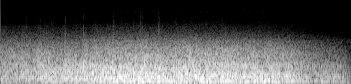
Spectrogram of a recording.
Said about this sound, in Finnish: voiton päiväparaatin sijasta saavat moskovalaiset tyytyä hävittäjien ylilentoon.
